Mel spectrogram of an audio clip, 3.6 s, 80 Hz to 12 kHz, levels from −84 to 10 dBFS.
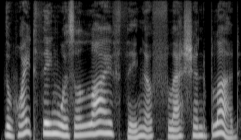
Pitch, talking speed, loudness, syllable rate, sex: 205 Hz, 180 wpm, -18 LUFS, 3.4 syllables/s, female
